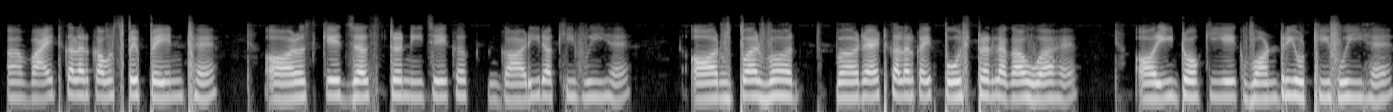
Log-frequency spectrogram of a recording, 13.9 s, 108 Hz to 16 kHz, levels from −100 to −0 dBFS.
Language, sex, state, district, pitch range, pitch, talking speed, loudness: Hindi, female, Bihar, Jamui, 205-225 Hz, 215 Hz, 150 wpm, -22 LUFS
